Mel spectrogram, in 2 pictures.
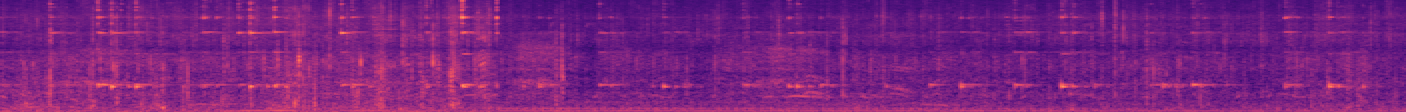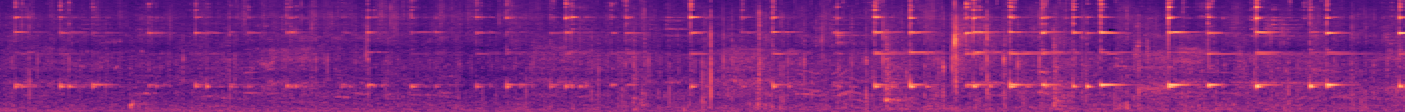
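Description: Bells on a walking herd of cattle and goats clanking irregularly with a fixed metallic ring, growing louder and more frequent near the end as the animals come closer.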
